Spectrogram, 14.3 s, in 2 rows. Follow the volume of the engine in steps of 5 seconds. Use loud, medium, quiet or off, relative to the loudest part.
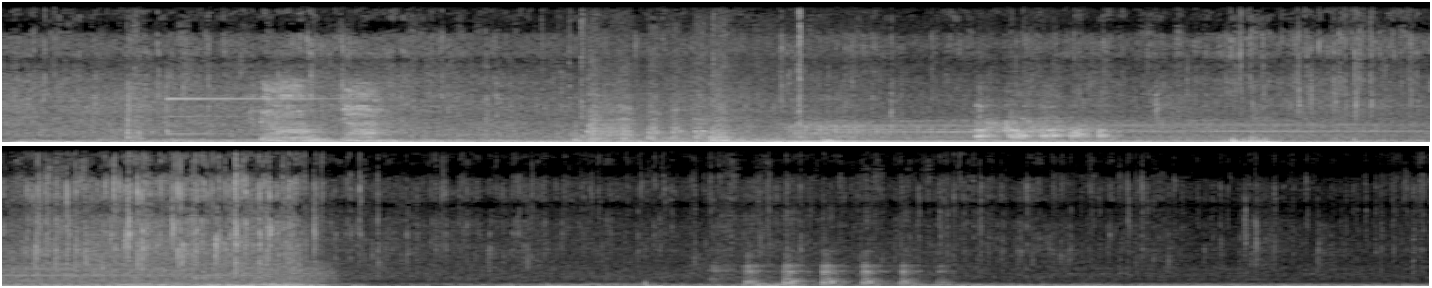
loud, medium, off.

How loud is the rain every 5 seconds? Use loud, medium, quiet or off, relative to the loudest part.
loud, loud, quiet.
